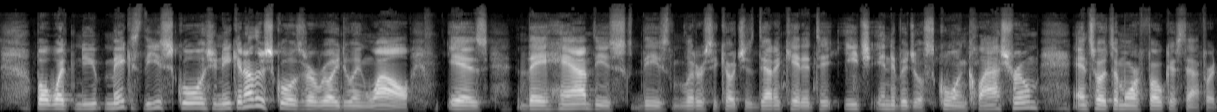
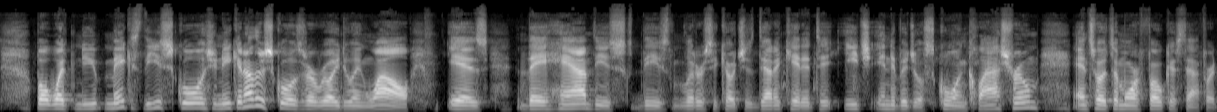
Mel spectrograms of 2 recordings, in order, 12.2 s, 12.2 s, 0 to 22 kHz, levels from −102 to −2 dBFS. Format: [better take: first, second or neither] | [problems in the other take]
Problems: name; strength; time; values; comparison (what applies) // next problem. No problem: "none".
neither | thin; very; fading below 750 Hz; the same in both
